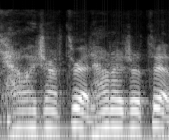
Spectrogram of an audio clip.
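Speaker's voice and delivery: high-pitched panicked self-quote; mock-frantic, repeated question; freaking out. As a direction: replay your panic, pitched well up. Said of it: "I'm, like, freaking out".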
